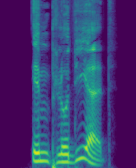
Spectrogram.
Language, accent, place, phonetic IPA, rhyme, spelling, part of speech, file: German, Germany, Berlin, [ɪmploˈdiːɐ̯t], -iːɐ̯t, implodiert, verb, De-implodiert.ogg
- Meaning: 1. past participle of implodieren 2. inflection of implodieren: third-person singular present 3. inflection of implodieren: second-person plural present 4. inflection of implodieren: plural imperative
